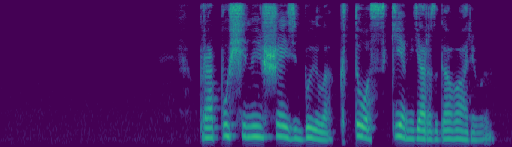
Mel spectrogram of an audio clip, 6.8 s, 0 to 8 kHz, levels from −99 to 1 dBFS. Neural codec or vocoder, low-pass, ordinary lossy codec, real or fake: codec, 16 kHz, 16 kbps, FreqCodec, larger model; 7.2 kHz; none; fake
